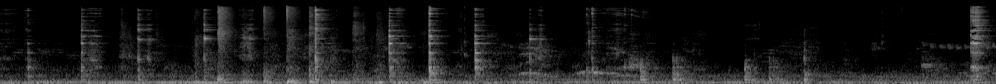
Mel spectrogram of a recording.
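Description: Metal spoon clinking and scraping against a ceramic soup bowl during eating, a run of short, sharp clinks that come thickest between about two and five seconds in, over a low steady hum.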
